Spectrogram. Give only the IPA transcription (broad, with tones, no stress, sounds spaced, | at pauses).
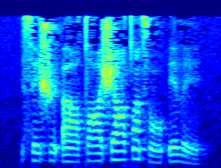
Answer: s e˦ ʃ ø˦ ʔ aː˧ tˤ aː˦ ʃ aː˦ tˤ œ̃˦ s ɔ̃ː˨ ʔ e˦ ð e˨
